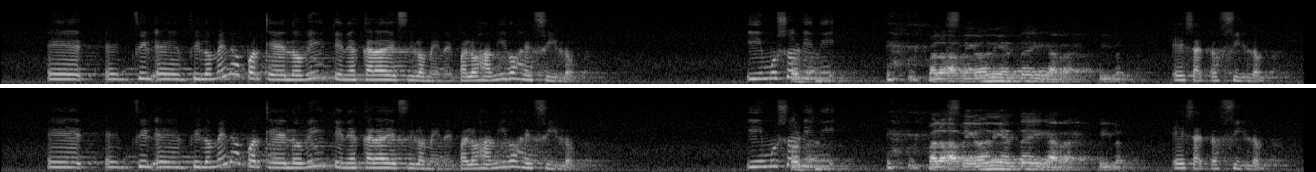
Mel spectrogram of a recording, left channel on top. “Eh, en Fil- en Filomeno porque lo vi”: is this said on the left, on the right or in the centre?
Left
